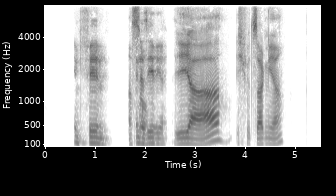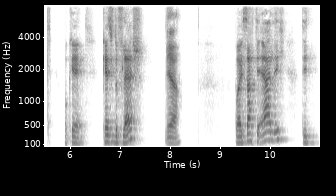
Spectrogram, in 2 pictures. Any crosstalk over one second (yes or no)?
no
